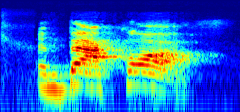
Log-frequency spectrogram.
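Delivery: firm tone. Demonstrating how to tell someone to stop, in a firm unacceptable tone. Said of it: "the tone of my voice".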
